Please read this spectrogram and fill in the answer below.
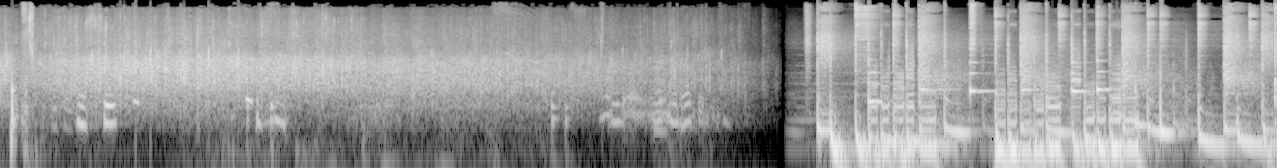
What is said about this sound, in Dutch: het is een presentatie, het eh, dus heel graag een warm applaus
